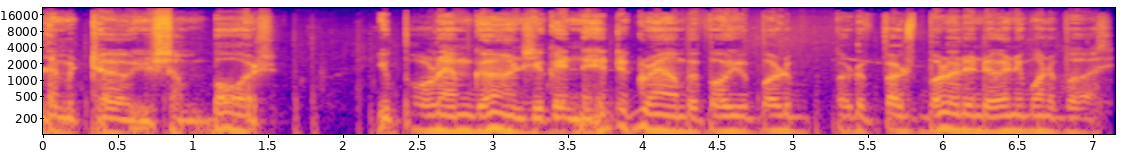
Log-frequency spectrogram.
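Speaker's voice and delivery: extreme, loud, rough, menacing, scary-sounding tough voice. Contrasting a character with lore characters: rough, scary-sounding voice. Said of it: "very extreme and rough and scary sounding".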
